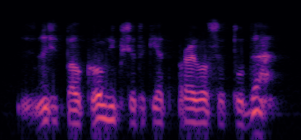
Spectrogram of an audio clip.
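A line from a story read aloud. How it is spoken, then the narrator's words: Grumbled. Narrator (Russian): буркнул он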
